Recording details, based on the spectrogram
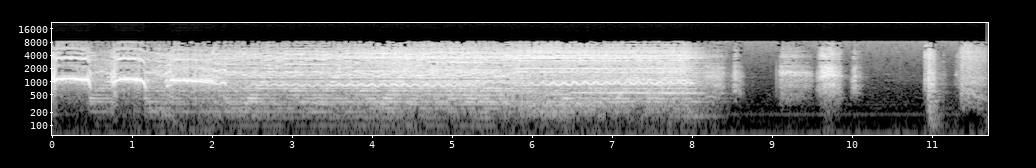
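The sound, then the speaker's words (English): A man screams in terror, a loud, drawn-out, wavering cry lasting several seconds, followed by a few shorter, sharp outbursts separated by brief silences. “She heard you scream.”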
